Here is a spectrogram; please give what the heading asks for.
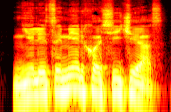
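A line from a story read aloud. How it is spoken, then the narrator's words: Bark. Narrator (Russian): рявкнул поэт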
